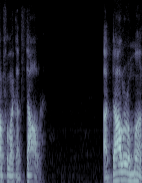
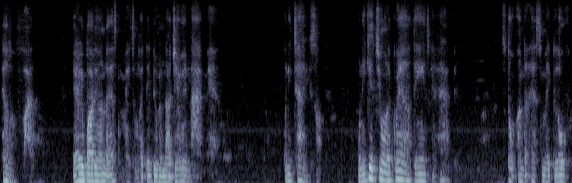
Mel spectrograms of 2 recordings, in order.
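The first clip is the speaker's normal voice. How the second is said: Mayweather impression; 4 dB quieter than usual. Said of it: "he started talking like Mayweather".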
